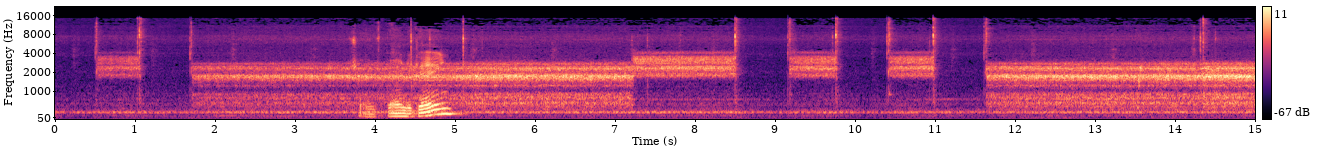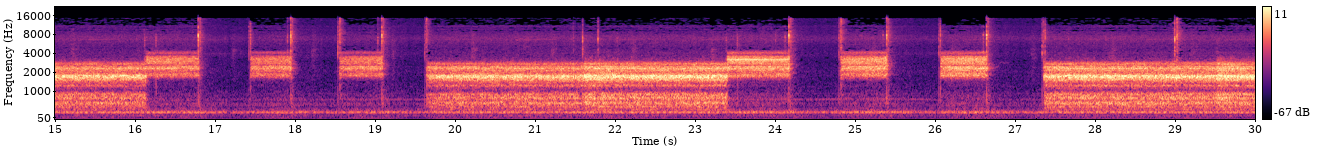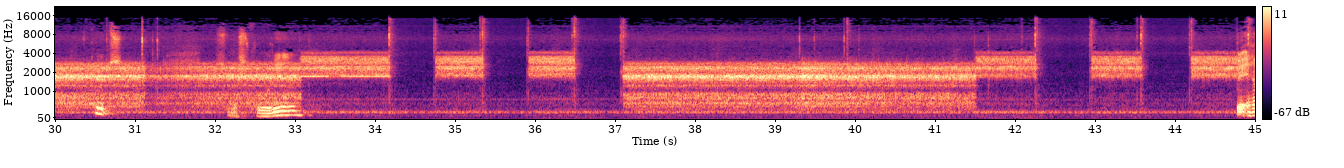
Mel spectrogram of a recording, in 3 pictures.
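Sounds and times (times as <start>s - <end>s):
radio receiver hiss: 1.7s - 7.2s, 11.6s - 16.2s, 19.6s - 23.4s, 27.4s - 33.4s, 37.1s - 42.3s.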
